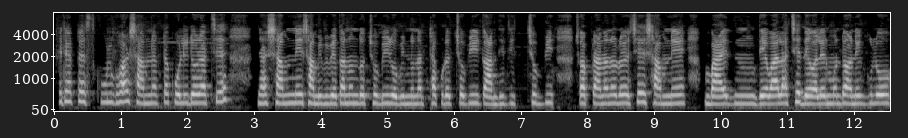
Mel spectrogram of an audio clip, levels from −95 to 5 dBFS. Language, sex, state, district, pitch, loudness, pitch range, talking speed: Bengali, female, West Bengal, North 24 Parganas, 250 Hz, -25 LUFS, 235-260 Hz, 150 wpm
